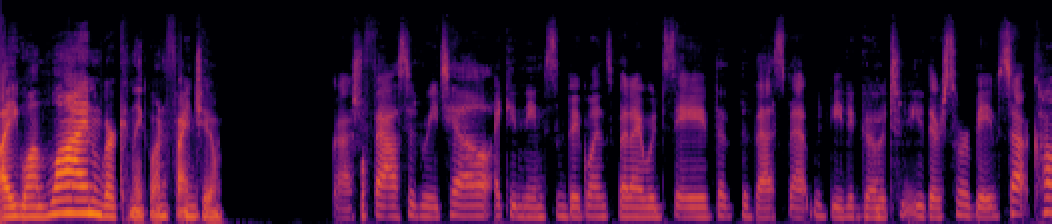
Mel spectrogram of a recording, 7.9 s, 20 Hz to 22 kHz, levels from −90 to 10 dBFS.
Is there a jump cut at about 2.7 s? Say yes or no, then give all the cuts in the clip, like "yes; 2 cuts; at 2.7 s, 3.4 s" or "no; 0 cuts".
yes; 2 cuts; at 2.7 s, 6.2 s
